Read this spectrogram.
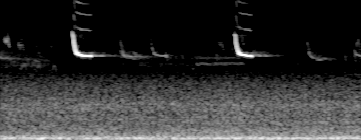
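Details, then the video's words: Red-winged blackbird singing: a sharp, bright downslurred note flowing into a long, thin, steady high tone, the phrase given twice about two seconds apart, with softer high notes between and a low rumble of background noise. "Red-winged Blackbird singing"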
